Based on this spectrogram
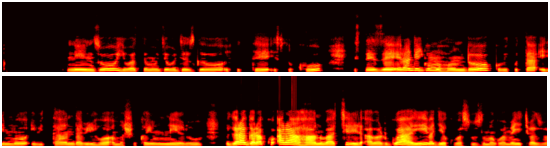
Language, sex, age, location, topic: Kinyarwanda, female, 50+, Kigali, health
